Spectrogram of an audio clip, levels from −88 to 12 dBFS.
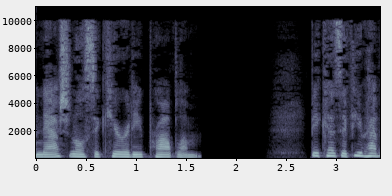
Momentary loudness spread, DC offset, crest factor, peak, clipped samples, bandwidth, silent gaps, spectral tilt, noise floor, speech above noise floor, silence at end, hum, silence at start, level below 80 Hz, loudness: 8 LU; under 0.1%; 16 dB; -8 dBFS; under 0.1%; 10.5 kHz; 1.66-2.29 s; -5 dB/octave; under -90 dBFS; over 67 dB; 0 s; none; 0 s; -62 dBFS; -24 LUFS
